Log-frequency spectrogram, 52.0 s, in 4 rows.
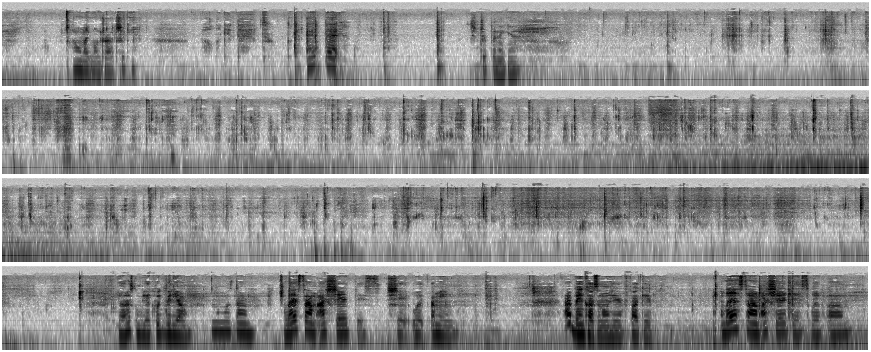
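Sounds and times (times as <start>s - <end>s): wet chewing and mouth clicks: 8.8s - 40.8s, 48.8s - 51.1s.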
